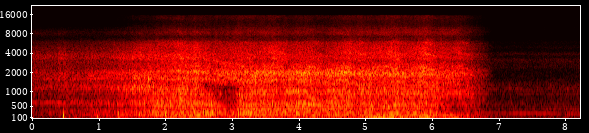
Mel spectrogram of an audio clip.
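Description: A DSB passenger train running past at the station: a loud, steady rush of wheel and rail noise that builds over the first couple of seconds, with two sharp clicks in the first second and a half. It cuts off suddenly about seven seconds in, leaving a faint low hum.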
